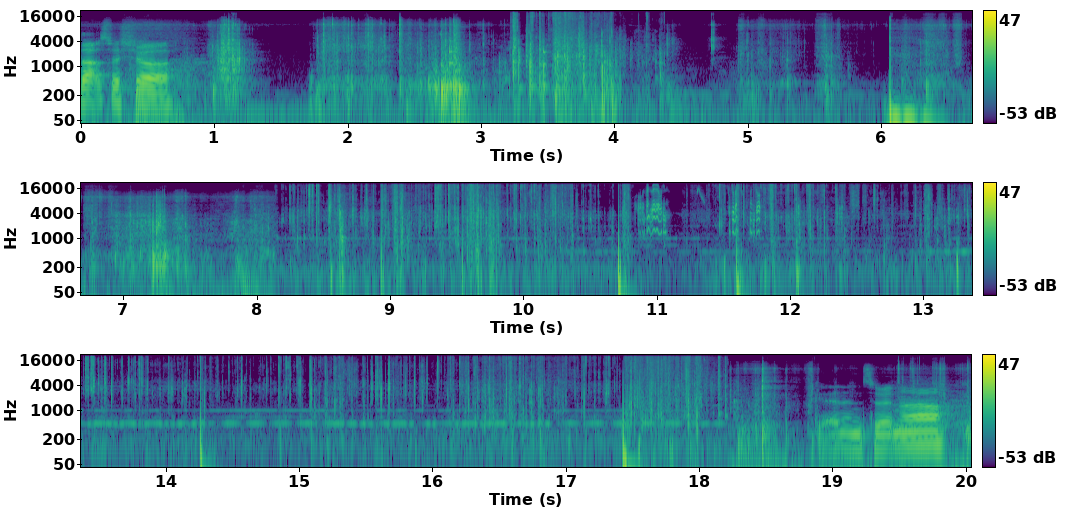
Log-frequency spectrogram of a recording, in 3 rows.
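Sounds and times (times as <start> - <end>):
plastic and foam wrap rustling: 0.4 - 20.0
snips snapping: 8.2 - 18.8.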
